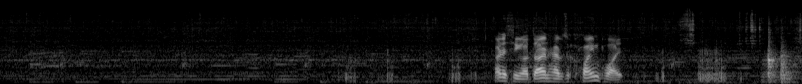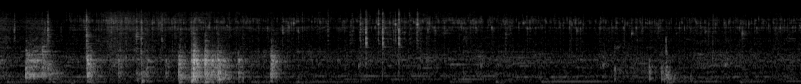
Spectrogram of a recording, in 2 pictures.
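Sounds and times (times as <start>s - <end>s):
fish sizzling in frying pan: 0.0s - 16.0s
metal tongs knocking pan: 7.4s - 11.0s.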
